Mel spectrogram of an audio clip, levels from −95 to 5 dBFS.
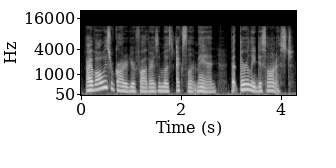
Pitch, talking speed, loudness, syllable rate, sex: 180 Hz, 195 wpm, -19 LUFS, 6.3 syllables/s, female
